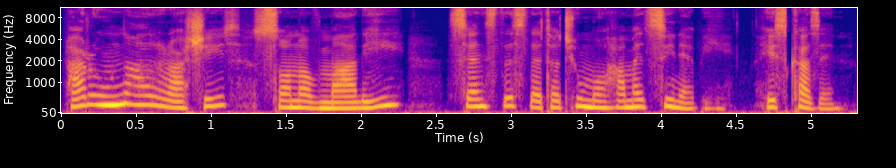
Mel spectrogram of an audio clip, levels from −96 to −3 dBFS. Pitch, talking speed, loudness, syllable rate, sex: 220 Hz, 160 wpm, -16 LUFS, 4.8 syllables/s, female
